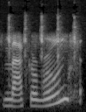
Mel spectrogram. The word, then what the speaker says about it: macaroons: Well, there's two different kinds. There's macaroons and macarons. They're two totally different things.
